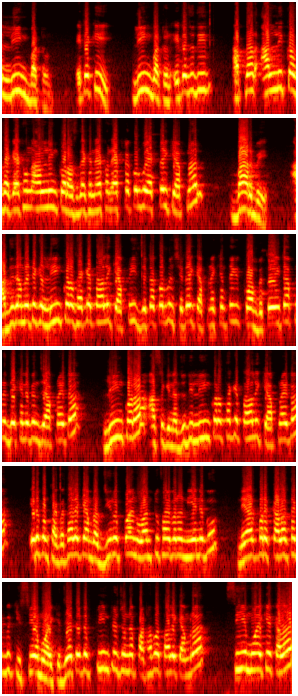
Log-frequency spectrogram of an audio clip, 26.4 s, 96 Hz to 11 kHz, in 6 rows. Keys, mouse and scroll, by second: 3.0 click, 5.6 click, 9.3 click, 10.9 click, 18.4 click, 20.6 scroll down 1.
